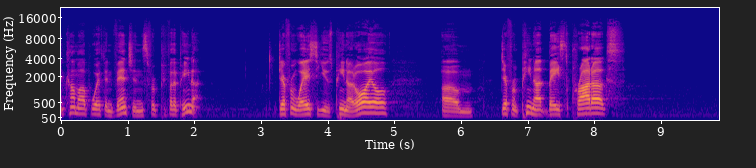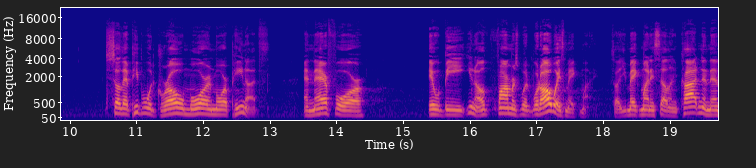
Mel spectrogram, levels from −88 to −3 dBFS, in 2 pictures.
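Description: No technical faults can be heard anywhere in this speech recording. Nothing in the signal path calls for comment at any point.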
